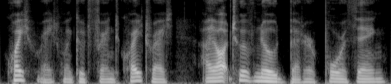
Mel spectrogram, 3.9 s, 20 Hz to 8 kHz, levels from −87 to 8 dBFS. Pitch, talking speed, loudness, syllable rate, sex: 110 Hz, 230 wpm, -20 LUFS, 5.4 syllables/s, female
